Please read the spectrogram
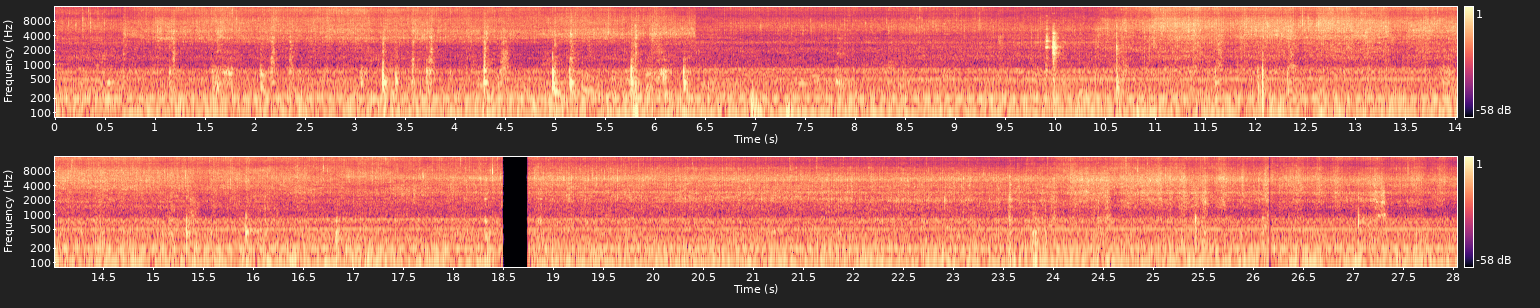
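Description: Onion-tomato masala frying and sizzling in oil in a pan, stirred with a spatula that clicks and scrapes against the pan now and then. The sound drops out for a moment about two-thirds of the way through.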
